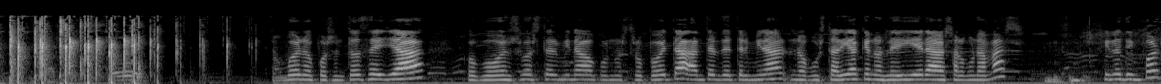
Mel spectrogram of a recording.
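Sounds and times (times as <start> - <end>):
small group clapping after a poem reading: 0.0 - 2.8
speech: 2.9 - 11.6.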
